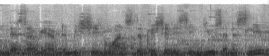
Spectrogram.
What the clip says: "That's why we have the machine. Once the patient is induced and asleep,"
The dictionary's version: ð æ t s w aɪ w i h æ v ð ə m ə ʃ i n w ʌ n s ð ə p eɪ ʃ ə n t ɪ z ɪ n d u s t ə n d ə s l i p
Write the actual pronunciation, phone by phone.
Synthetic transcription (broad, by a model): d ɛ t s w aɪ w i h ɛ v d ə m ə ʃ i n w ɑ n s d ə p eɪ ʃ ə n ɪ s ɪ n d u s ə n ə s l i p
